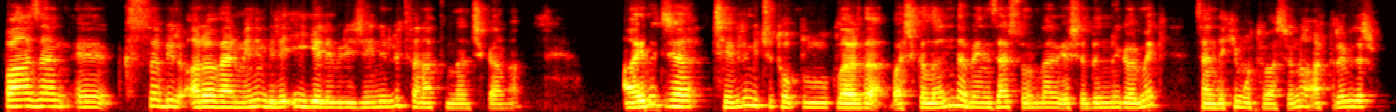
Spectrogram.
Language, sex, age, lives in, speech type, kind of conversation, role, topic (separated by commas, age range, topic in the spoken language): Turkish, male, 35-39, Spain, read, expert-assistant, expert, Yeni öğrendiklerimi kalıcı kılmak için neler yapabilirim?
